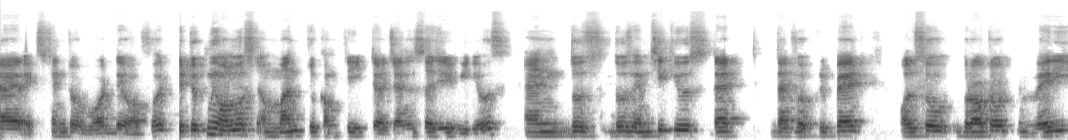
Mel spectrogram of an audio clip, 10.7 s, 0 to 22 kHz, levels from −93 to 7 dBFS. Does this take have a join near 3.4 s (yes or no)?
no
